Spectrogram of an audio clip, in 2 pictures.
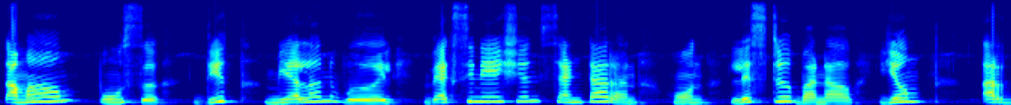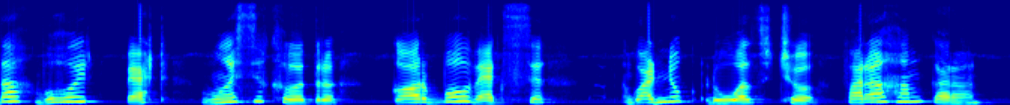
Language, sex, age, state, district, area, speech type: Kashmiri, female, 18-30, Jammu and Kashmir, Bandipora, rural, read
